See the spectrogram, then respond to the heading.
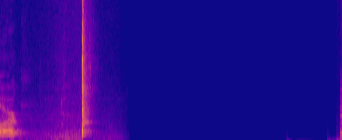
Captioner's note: board taps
